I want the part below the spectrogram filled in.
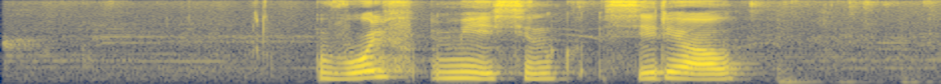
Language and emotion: Russian, neutral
